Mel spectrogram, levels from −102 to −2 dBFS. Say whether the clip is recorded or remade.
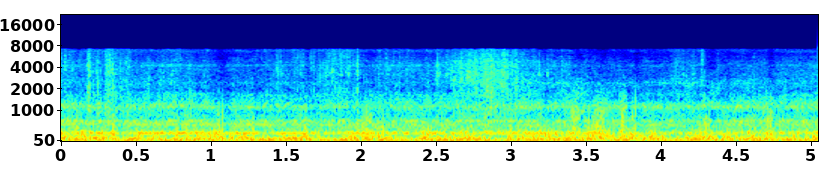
recorded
